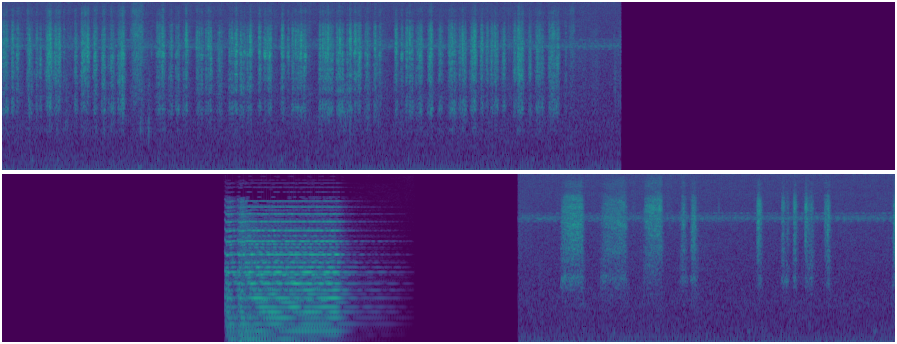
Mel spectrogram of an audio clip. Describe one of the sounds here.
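A marker squeaks and scratches across a board.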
